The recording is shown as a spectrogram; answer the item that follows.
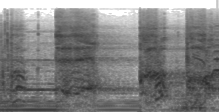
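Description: Film background music with a man coughing, in noisy bursts about half a second in and again from about a second and a half.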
